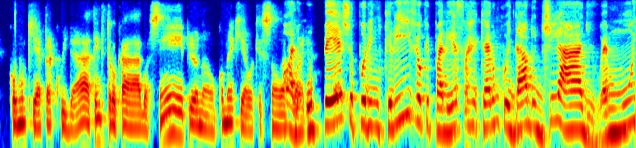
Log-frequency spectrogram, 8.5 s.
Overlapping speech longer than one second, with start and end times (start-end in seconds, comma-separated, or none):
none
